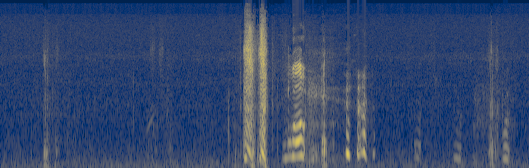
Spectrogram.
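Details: Goat making funny noises: a sharp sneezing snort, then a short quavering bleat and a string of brief nasal grunts, followed by a few faint sounds after a near-silent start.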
